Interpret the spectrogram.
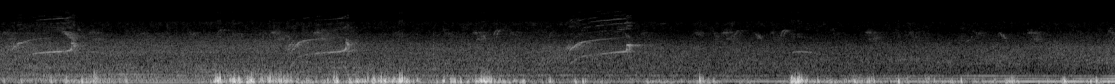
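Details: Smooth-billed ani giving rising, hooked whining whistles, about three spaced several seconds apart, over loud low rumbling and thumping background noise.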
